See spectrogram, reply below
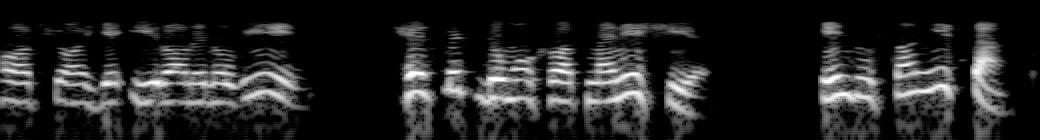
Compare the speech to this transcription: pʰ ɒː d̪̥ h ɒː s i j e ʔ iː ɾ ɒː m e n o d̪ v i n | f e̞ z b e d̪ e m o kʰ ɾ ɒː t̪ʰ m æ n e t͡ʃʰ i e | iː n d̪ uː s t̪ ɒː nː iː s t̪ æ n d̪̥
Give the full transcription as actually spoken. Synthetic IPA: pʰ ɒː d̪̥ ʃ ɒː h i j e ʔ iː ɾ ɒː n e n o v i n | h e̞ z b e d̪ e m o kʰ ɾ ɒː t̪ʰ m æ n e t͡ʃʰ i e | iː n d̪ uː s t̪ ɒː nː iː s t̪ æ n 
